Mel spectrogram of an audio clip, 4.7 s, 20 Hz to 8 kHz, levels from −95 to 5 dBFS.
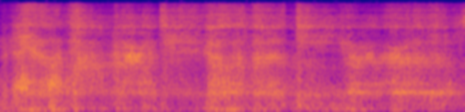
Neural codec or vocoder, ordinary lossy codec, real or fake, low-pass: codec, 16 kHz in and 24 kHz out, 0.6 kbps, FocalCodec, streaming, 4096 codes; Opus, 32 kbps; fake; 7.2 kHz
